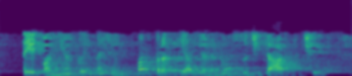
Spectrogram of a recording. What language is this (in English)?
Gujarati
